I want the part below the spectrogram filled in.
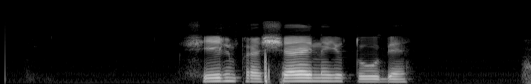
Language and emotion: Russian, neutral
